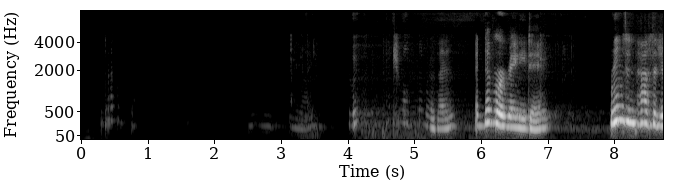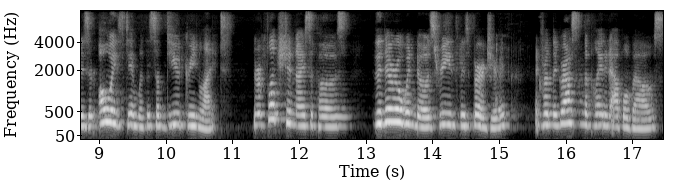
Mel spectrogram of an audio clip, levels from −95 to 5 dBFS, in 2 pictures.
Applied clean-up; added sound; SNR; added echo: neural mask model DeepFilterNet 3.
